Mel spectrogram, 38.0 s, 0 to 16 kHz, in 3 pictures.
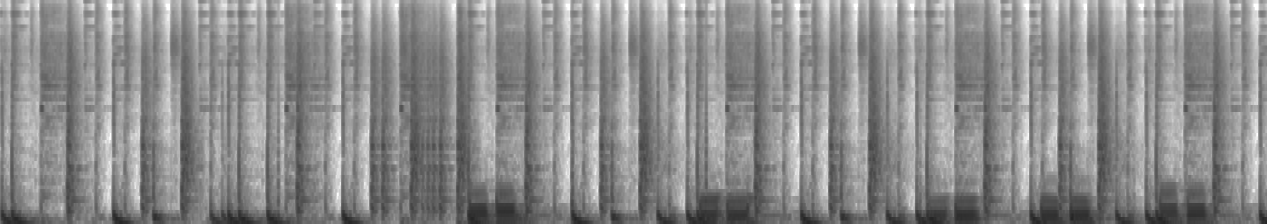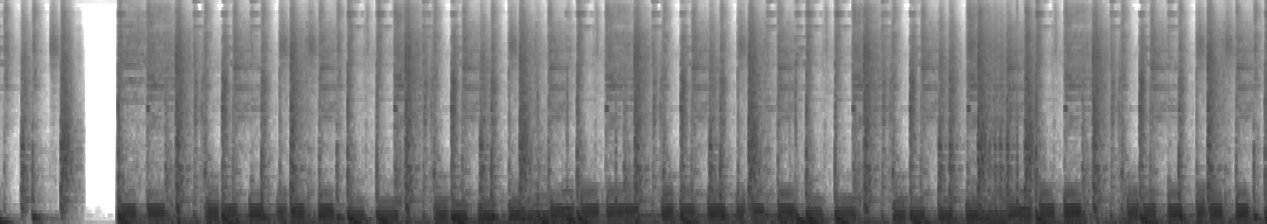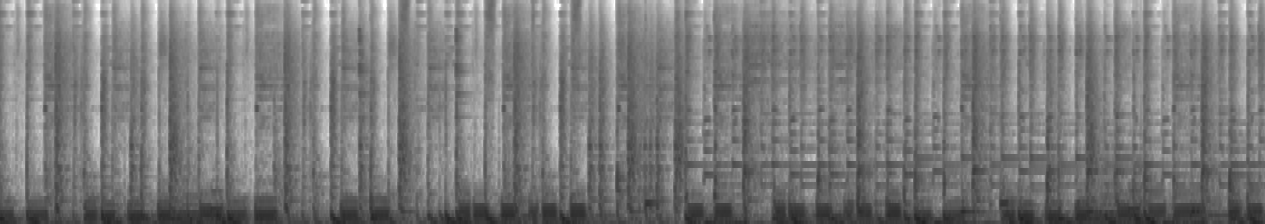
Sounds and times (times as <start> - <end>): Soundtrack music: 32.2 - 37.9
Video game music: 32.2 - 37.9.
